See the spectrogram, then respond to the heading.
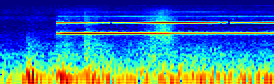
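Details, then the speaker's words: Fire alarm receiver panel gives a steady high-pitched trouble buzzer that starts abruptly and holds, after the common and fire-telephone lines are deliberately shorted at the back during a training demo; a shorted telephone line trips the buzzer. "그래서 이제 전화 선로가 쇼트가 되면 이렇게 부저라는 게 울어요. 수신반에서."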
